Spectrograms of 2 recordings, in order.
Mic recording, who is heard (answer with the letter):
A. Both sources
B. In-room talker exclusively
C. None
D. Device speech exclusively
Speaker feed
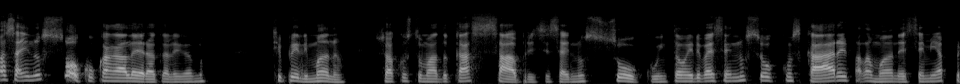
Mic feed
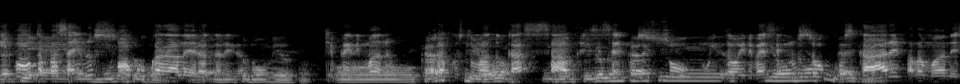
A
